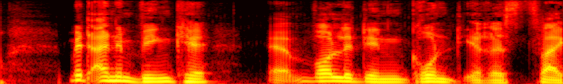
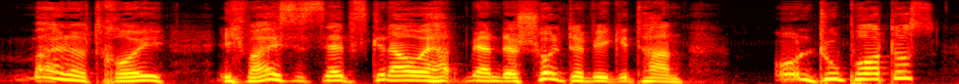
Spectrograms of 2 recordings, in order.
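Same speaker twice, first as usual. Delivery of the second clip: high, louder, faster reply; shrugging duelist; Athos; 11 semitones higher, 5 dB louder than usual. Acted. Athos voiced.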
